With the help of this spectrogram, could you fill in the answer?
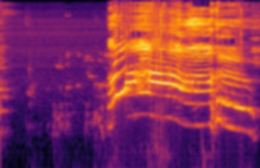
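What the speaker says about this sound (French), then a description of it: "On n'attend pas que mon bébé pleure" A baby cries loudly and close by, opening with faint whimpers and then breaking into a sustained wailing cry that rises and falls, with no other sounds competing.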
